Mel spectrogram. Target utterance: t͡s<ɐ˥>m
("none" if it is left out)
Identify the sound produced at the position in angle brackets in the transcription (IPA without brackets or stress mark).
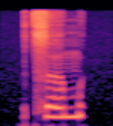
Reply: ɐ˧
